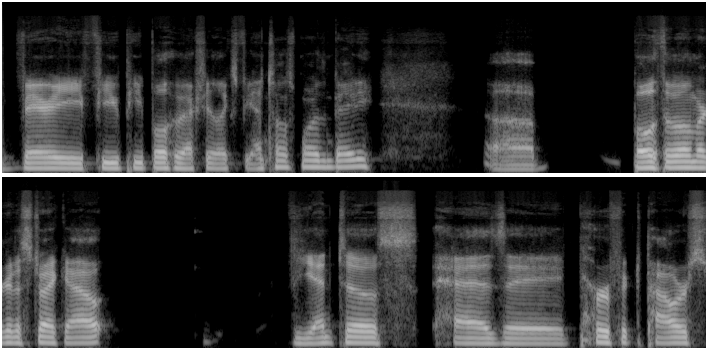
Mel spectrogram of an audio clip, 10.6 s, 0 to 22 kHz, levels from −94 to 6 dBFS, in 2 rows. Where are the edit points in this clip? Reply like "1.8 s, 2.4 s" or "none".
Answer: 7.3 s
